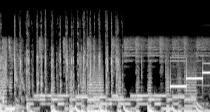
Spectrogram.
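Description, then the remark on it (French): A short musical jingle built from rapid computer keyboard typing clicks over a bouncy synth bassline, ending with a few rising electronic beeps. Loud, with no voices. “Ah, le bruit du clavier, je l'adore.”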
